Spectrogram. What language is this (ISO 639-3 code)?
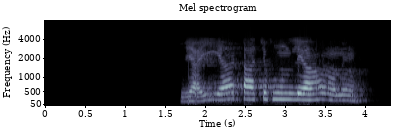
pan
